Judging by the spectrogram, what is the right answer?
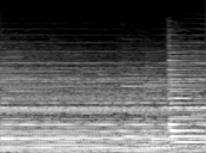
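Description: Slow, gentle instrumental background music with held notes; a new chord comes in near the end.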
